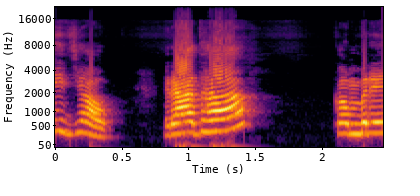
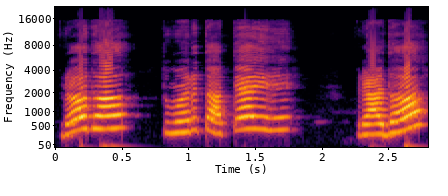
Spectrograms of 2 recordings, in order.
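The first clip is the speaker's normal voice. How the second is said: usual speaking voice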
